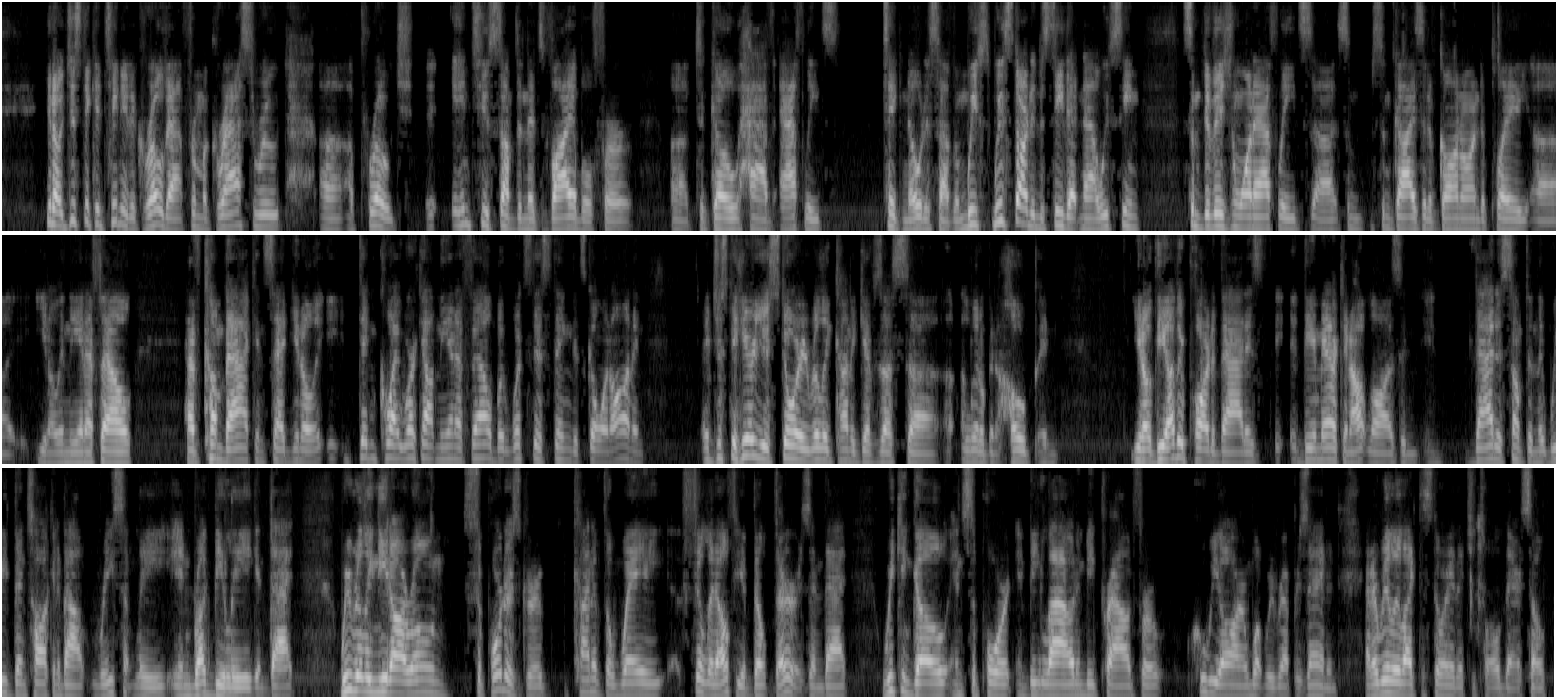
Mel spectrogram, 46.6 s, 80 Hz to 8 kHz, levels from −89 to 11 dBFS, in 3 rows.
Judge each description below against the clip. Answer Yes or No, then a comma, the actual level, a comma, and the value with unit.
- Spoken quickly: Yes, fast, 220 wpm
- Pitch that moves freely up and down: No, average, 4.0 semitones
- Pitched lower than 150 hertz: Yes, medium, 140 Hz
